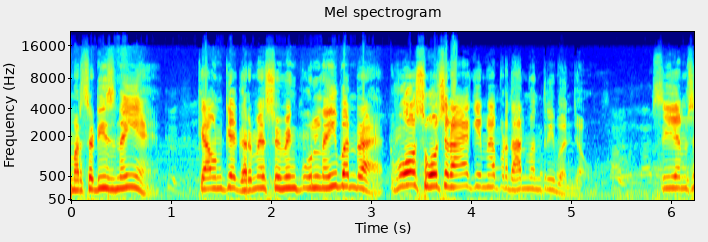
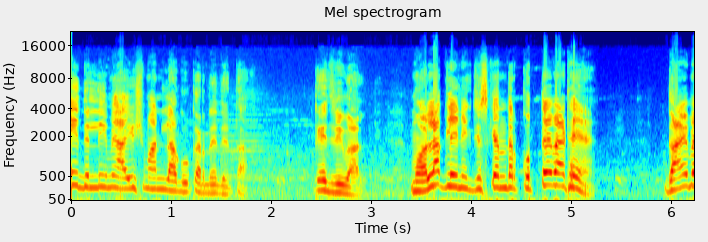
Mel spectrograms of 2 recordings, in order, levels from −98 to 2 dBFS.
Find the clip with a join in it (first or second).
first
